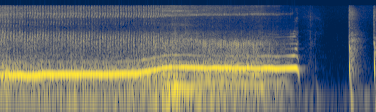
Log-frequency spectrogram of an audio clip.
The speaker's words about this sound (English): Here we go. Airplane taking off. Right? Tell me that's different. Tell me that's different. Airplane taking off.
